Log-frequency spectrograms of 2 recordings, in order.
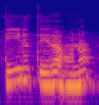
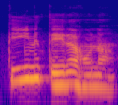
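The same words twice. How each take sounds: The two takes are said the same way.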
